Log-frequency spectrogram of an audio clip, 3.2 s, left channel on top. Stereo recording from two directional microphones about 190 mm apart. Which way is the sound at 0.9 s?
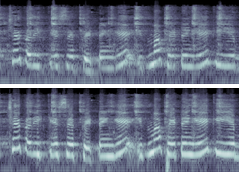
55° right (ahead or behind).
